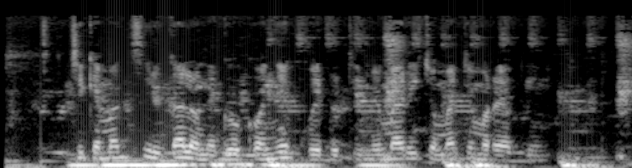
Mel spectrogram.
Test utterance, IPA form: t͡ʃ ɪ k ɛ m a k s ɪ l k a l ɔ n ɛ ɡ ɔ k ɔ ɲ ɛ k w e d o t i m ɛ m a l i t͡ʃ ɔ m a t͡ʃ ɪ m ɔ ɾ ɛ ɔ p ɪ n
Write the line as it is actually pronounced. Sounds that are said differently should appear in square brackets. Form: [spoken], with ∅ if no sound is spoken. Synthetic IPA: t͡ʃ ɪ k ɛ m a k s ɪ l k a l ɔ n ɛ ɡ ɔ k ɔ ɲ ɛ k w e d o t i m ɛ m a [ɾ] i t͡ʃ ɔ m a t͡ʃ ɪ m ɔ ɾ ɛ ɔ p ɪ n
